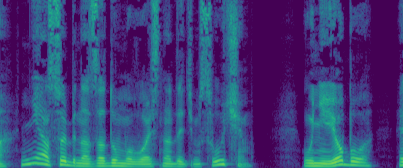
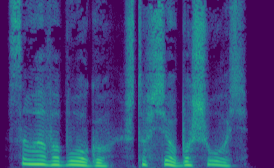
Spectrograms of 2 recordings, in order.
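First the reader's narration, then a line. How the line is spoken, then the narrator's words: Sighing. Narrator (Russian): вздохнула Гунила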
